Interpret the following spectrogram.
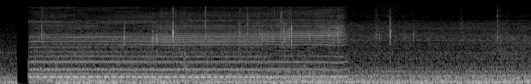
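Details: Furnace blower with a brand-new MERV 8 air filter; a steady whistle over the blower cuts out, leaving only an even rush of air: normal airflow after fixing the noise.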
